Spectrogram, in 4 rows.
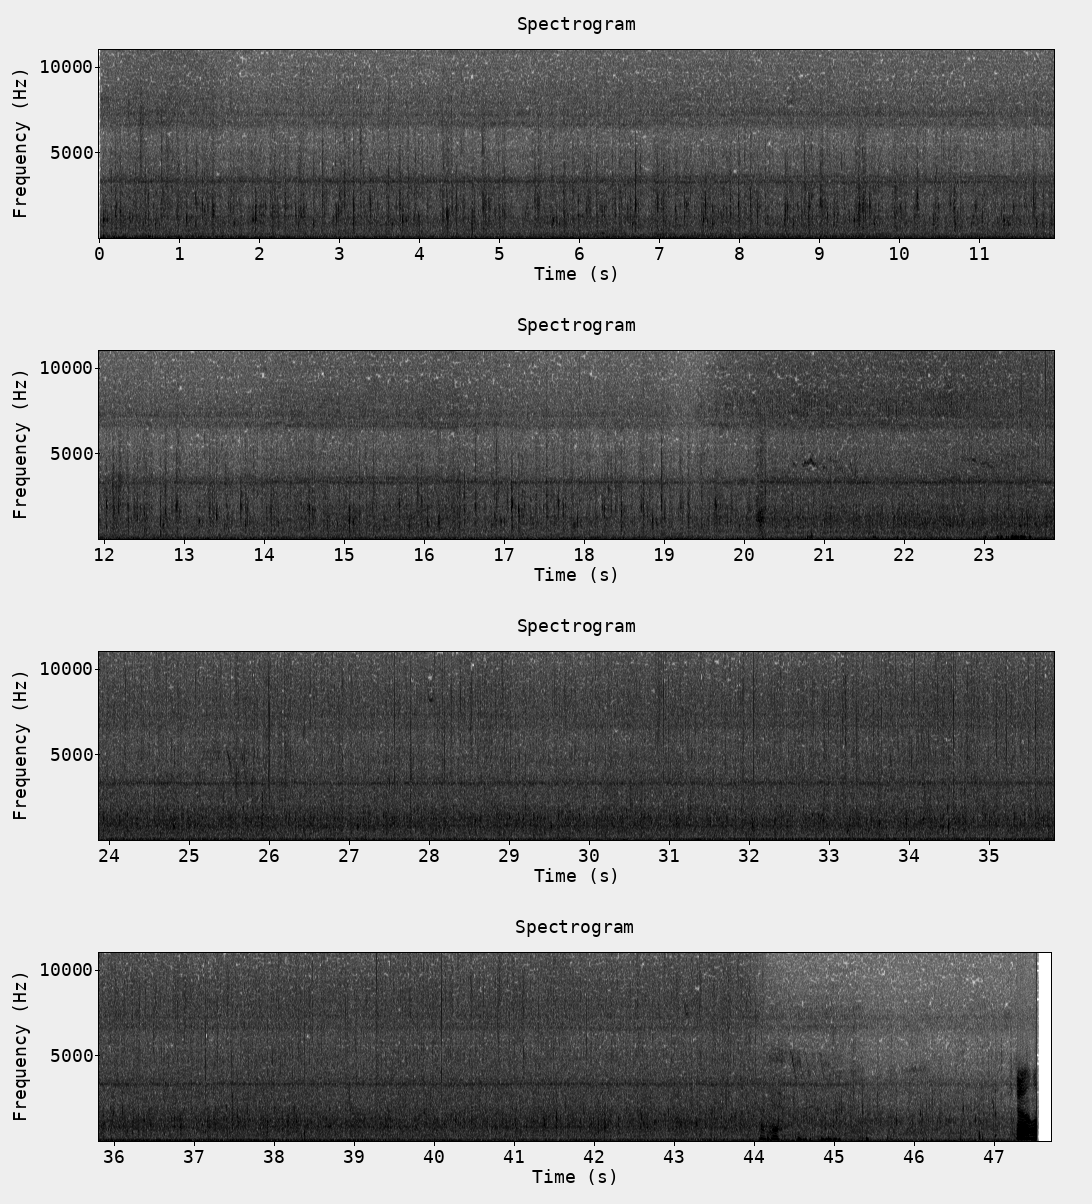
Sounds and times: water rushing through the little streams 0.0 - 47.6
leaves getting hit by water 13.0 - 46.9

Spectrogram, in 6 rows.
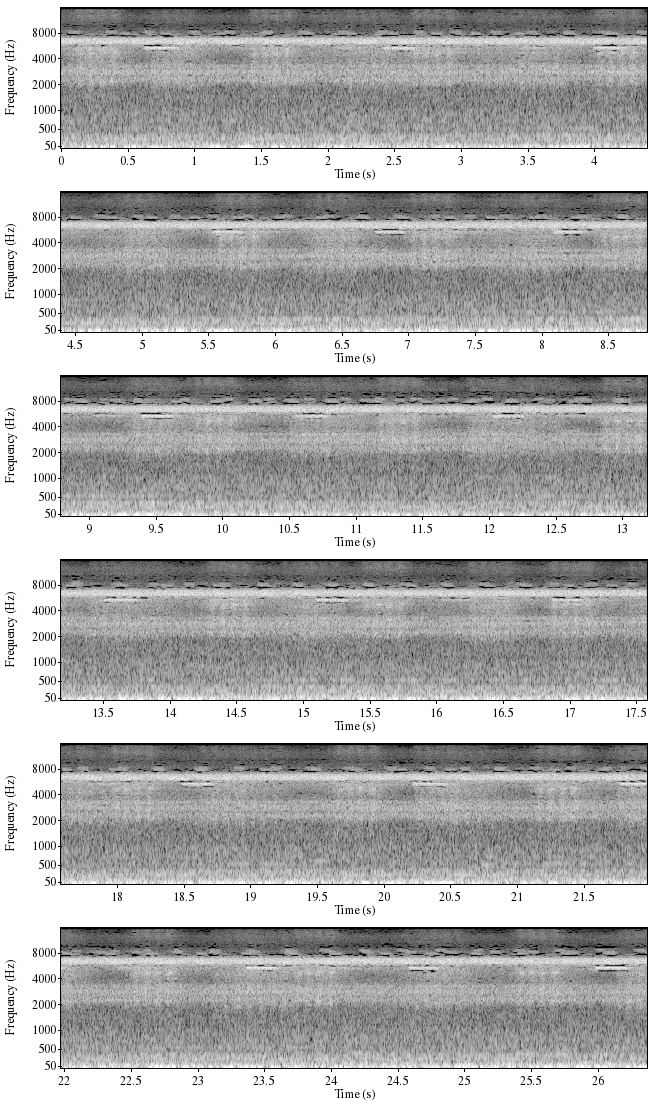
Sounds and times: cicadas 0.0 - 26.3
crickets 0.0 - 26.3

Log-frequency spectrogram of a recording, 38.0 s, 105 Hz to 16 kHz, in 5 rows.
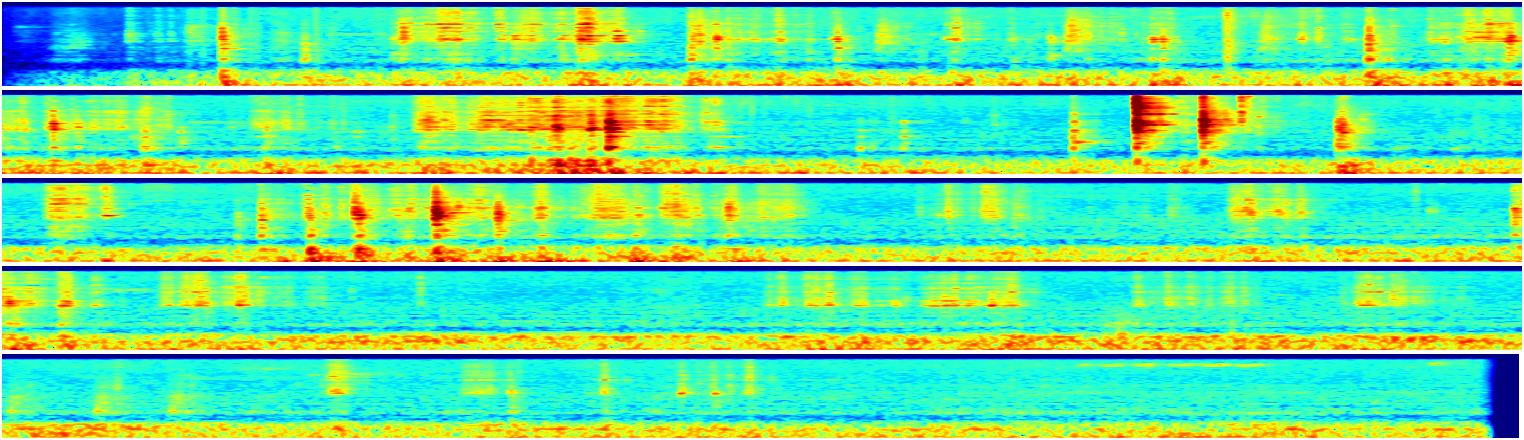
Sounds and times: Workman On Roof Scraping 0.3 - 14.5
Workman On Roof Scraping 15.3 - 22.0
Workman On Roof Scraping 22.7 - 24.6
Workman On Roof Scraping 26.6 - 34.5

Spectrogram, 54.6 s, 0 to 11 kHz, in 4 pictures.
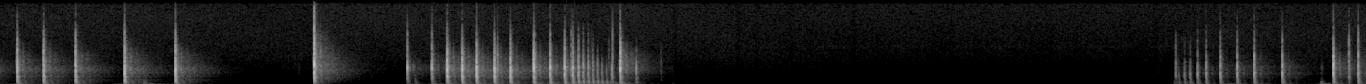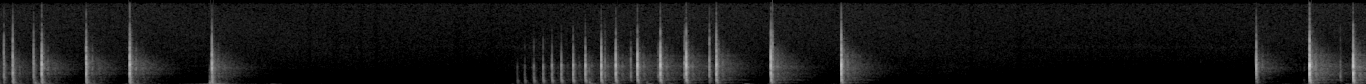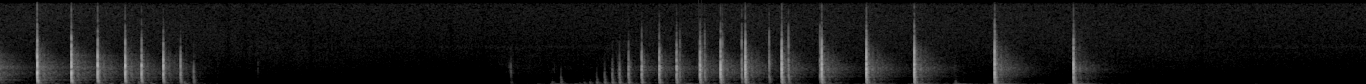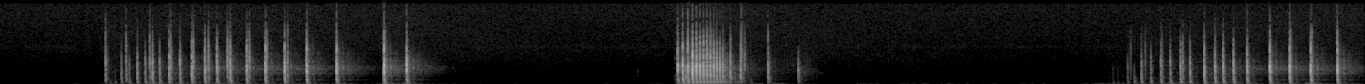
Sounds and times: Plastic Creak 47.8 - 49.1

